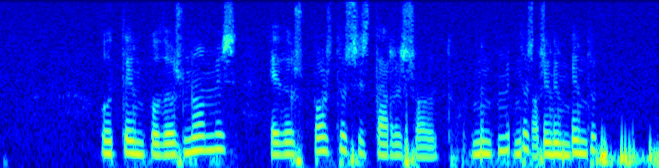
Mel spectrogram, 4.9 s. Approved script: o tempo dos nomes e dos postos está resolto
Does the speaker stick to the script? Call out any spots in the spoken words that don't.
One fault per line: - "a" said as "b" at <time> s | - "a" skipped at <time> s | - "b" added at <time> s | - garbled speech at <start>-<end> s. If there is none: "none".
- garbled speech at 3.5-4.5 s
